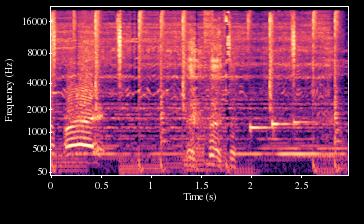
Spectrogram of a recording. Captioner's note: laughter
